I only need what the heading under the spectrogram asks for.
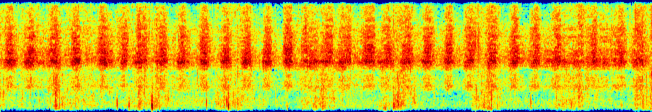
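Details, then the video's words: Buzzy, high-pitched cicada chorus throbbing at around three pulses per second, overlaid with scattered sharp clicks and soft crunching sounds like steps. "Relaxing Sounds of Cicadas"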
